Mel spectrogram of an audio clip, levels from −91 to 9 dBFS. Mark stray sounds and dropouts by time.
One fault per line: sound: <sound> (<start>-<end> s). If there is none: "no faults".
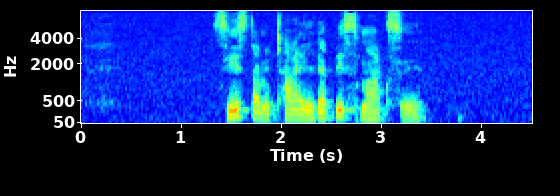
no faults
